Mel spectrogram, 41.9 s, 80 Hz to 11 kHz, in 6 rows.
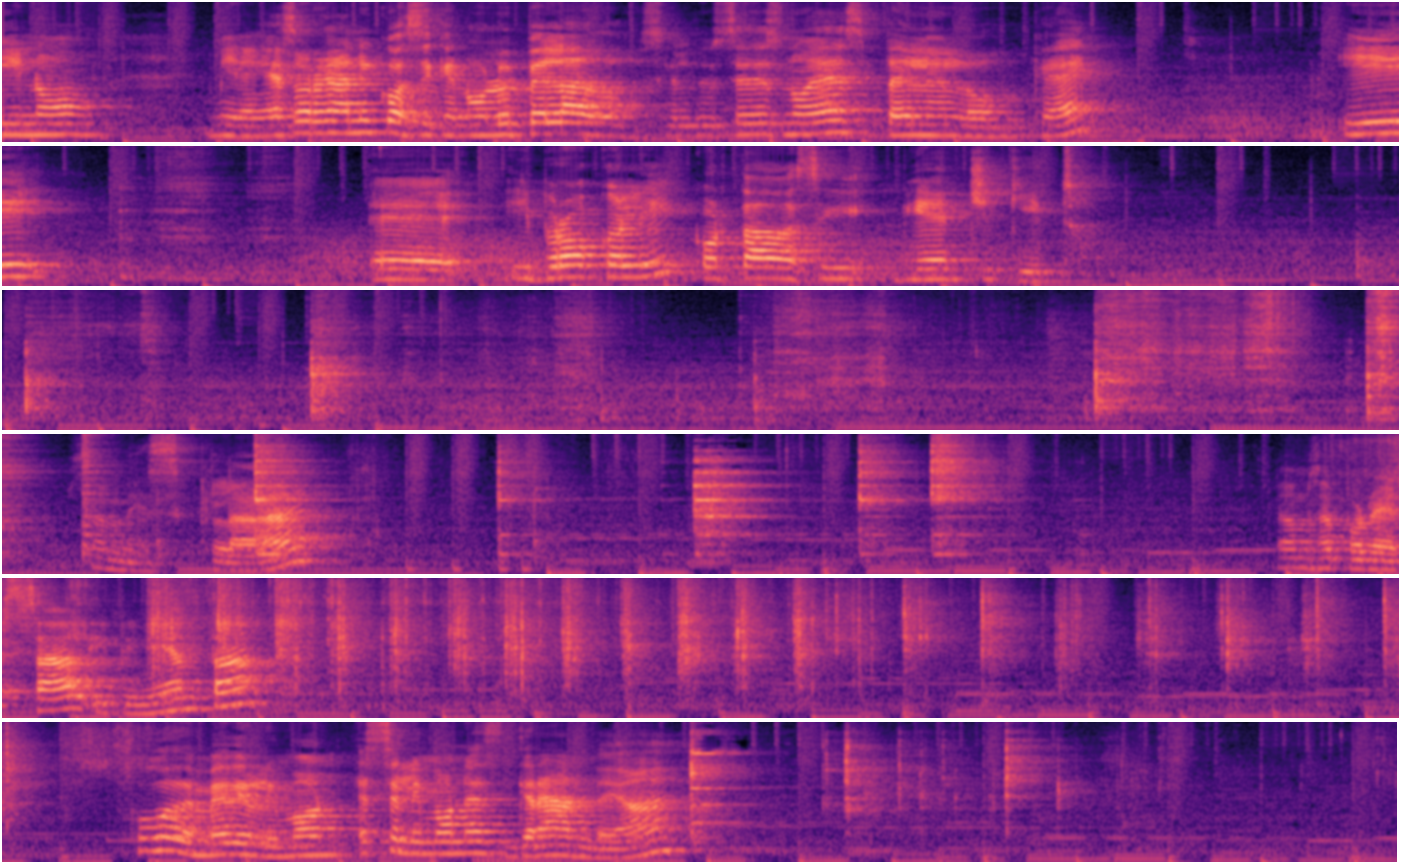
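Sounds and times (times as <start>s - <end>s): background music with beat: 4.9s - 8.9s, 12.3s - 17.4s, 22.2s - 27.4s, 38.0s - 41.9s
knife scraping cutting board: 14.1s - 14.9s, 15.5s - 17.1s, 17.7s - 21.1s, 28.6s - 35.6s
pepper mill grinding clicks: 28.7s - 35.1s.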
